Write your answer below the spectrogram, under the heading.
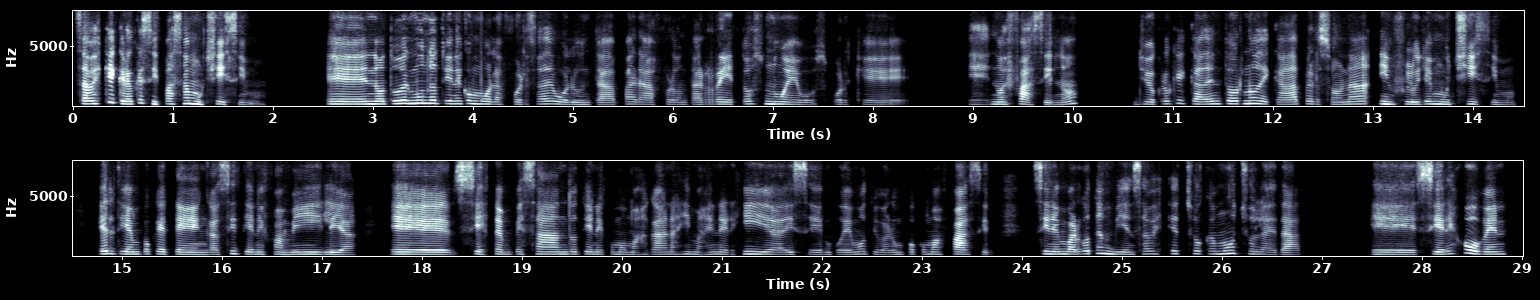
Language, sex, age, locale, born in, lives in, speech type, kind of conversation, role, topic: Spanish, female, 45-49, es-VE, Venezuela, United States, conversation, podcast, guest, ¿Qué le dirías a alguien que perdió las ganas de aprender?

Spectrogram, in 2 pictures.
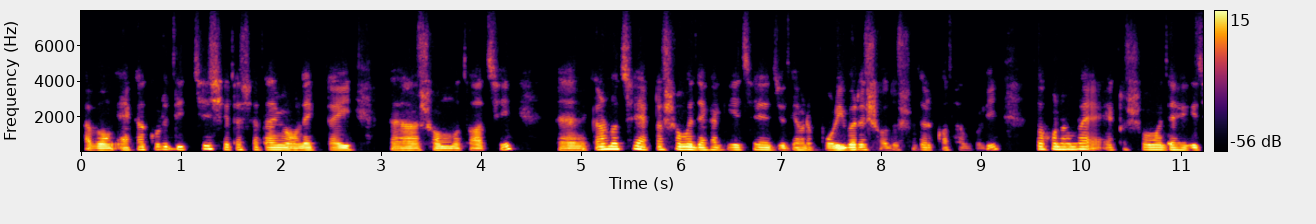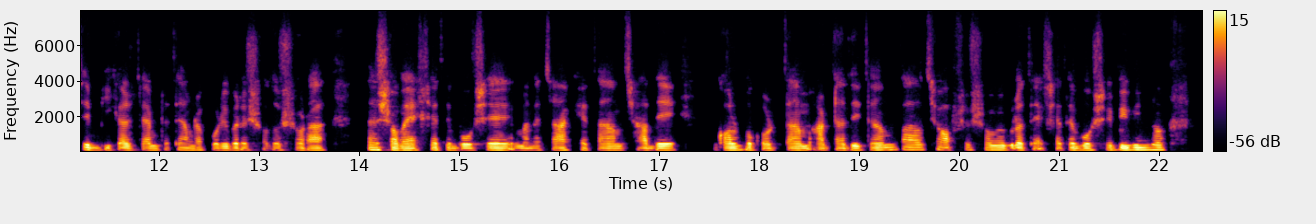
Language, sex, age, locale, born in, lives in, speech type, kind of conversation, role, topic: Bengali, male, 20-24, bn-BD, Bangladesh, Bangladesh, conversation, podcast, guest, আপনি কি মনে করেন, প্রযুক্তি মানুষকে একা করে দেয়?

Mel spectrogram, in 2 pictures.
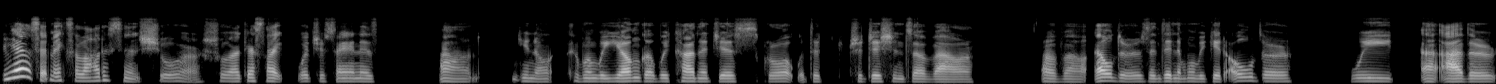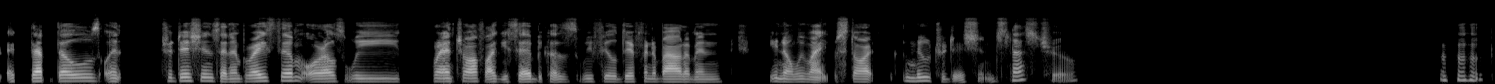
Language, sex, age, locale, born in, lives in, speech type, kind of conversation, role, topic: English, female, 60-64, en-US, United States, United States, conversation, podcast, host, In what ways do family or cultural traditions influence who we become?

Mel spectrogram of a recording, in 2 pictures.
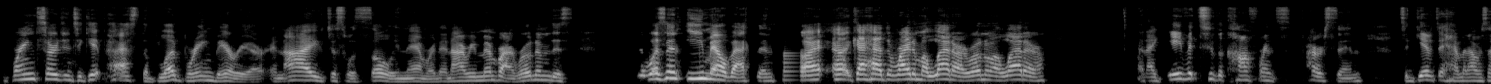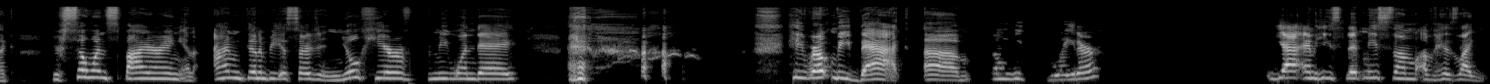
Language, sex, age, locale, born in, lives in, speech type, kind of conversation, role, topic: English, female, 40-44, en-US, United States, United States, conversation, podcast, guest, How have your childhood dreams influenced who you are today?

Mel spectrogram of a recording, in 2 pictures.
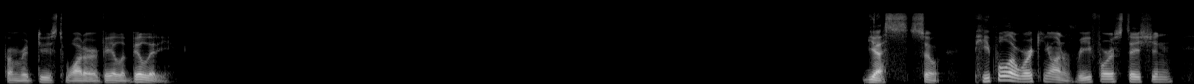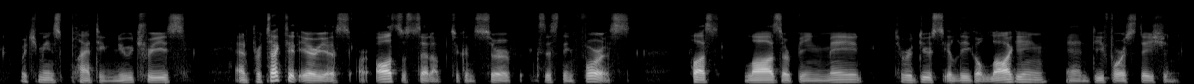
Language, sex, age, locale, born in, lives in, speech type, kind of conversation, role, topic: English, male, 20-24, en-US, United States, United States, read, expert-assistant, expert, How does deforestation impact wildlife populations?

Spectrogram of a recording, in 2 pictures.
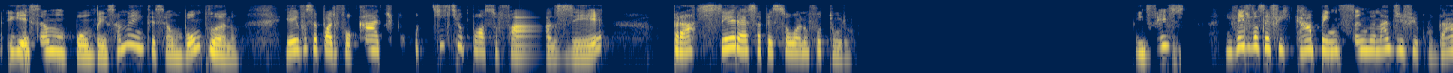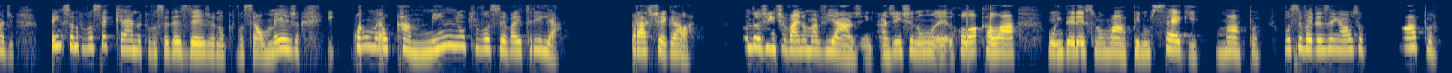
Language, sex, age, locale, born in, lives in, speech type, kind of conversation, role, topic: Portuguese, female, 30-34, pt-BR, Brazil, Portugal, conversation, advice, advisor, Como posso ajudar alguém que está inseguro em relação ao futuro e a grandes mudanças?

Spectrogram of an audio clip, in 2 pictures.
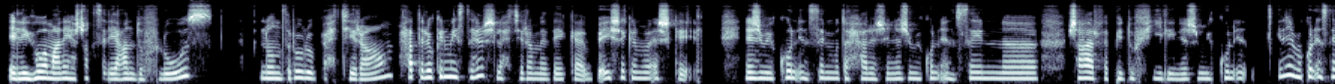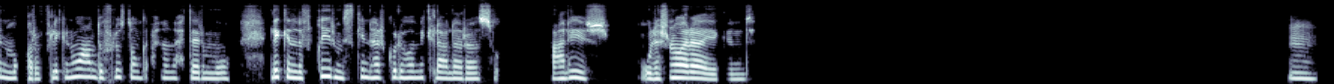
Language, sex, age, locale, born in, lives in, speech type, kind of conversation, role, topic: Arabic, female, 25-29, ar-TN, Tunisia, Germany, conversation, unstructured, none, هل إنت شايف إن التمييز الاجتماعي لسه موجود بقوة؟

